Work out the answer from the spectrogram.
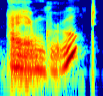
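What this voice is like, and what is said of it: Imitates Groot character's voice. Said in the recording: “you can't do your Groot impression”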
